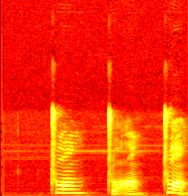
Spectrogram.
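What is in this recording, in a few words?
"Zhuang", chinese syllable; Уроки фонетического блока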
